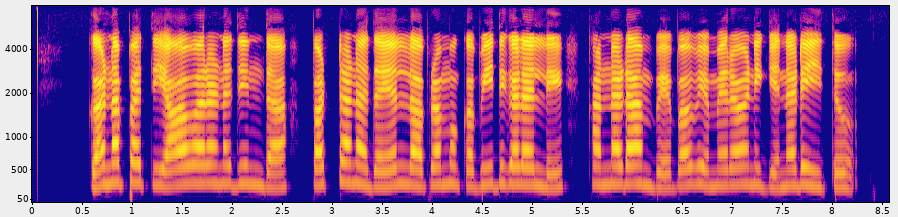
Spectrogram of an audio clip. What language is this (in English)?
Kannada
